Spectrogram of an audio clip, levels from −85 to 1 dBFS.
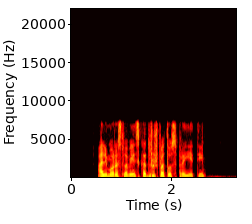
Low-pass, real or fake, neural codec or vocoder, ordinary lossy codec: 7.2 kHz; fake; vocoder, 22.05 kHz, 80 mel bands, WaveNeXt; none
